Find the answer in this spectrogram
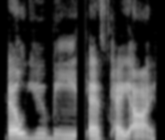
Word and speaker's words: Golubski: Let me tell you, I had to watch news clippings to figure out how to pronounce his name. Yeah, because it's Golubski.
